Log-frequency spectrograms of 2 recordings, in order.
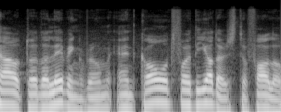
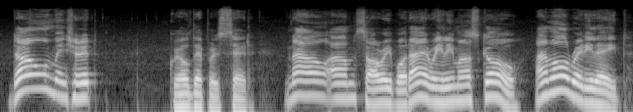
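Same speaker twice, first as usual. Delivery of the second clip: a busy elder pony, higher and unhurried at first; kindly but harried townspony handing out gear; lightly voiced Quill Dipper; 7 semitones higher than usual. A narrator's reading.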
